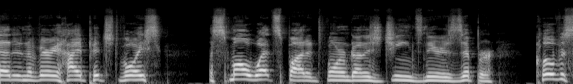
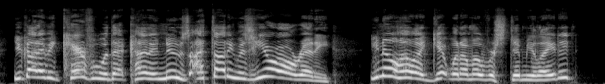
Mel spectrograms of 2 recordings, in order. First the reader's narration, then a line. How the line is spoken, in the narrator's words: Clovis shouted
